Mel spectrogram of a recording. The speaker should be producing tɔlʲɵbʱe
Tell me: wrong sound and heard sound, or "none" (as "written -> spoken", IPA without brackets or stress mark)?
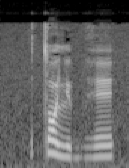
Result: none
